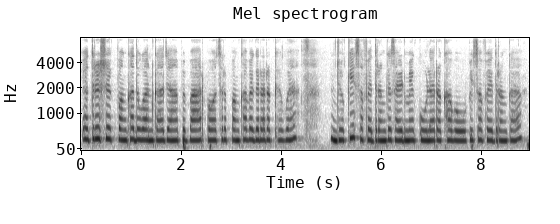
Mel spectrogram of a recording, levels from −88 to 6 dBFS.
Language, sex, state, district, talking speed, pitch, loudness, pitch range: Hindi, female, Jharkhand, Garhwa, 225 wpm, 275 Hz, -16 LUFS, 270-285 Hz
